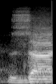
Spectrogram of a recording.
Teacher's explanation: زبان کی نوک اور ثنایا سفلا کا کنارہ اور کچھ اتصال ثنایا علیا سے، یعنی زبان کی نوک کو ثنایا سفلا کا کنارہ اور کچھ اتصال ثنایا علیا سے، یعنی یہ تین چیزوں سے مل کر کے یہ زا نکلتا ہے۔ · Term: زا کا مخرج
